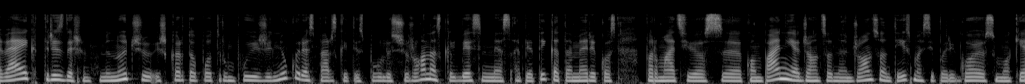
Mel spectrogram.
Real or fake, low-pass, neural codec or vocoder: real; 10.8 kHz; none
